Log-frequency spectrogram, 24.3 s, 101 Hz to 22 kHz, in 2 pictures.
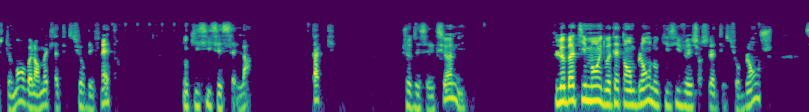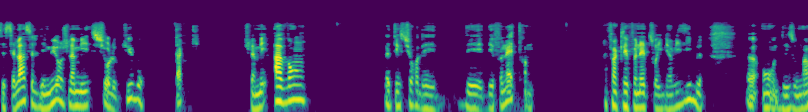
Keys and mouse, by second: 1.6 click, 6.2 click, 10.7 click, 12.1 click, 16.0 click, 20.6 click.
